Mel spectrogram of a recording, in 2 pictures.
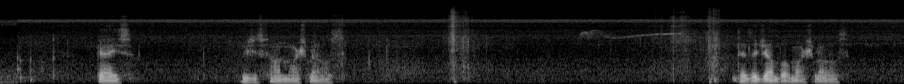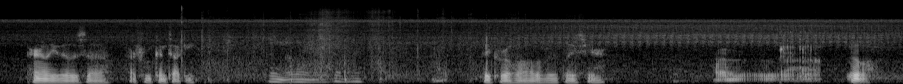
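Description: A man talks nearby in short bursts, outdoors.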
